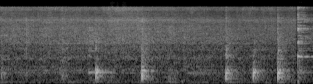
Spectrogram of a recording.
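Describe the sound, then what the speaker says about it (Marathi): Turmeric, salt and spices for Maharashtrian masala rice sizzle steadily in a hot pan, with a spoon scraping and stirring in irregular strokes over the continuous frying hiss, close up and with no talking. "हे मसाले सगळे आपल्याला भाजून घ्यायचे"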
